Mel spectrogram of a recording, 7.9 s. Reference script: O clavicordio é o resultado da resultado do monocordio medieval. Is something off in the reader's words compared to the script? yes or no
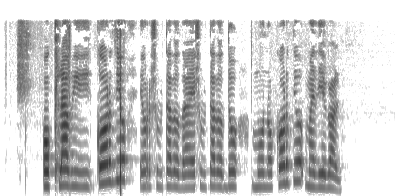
no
